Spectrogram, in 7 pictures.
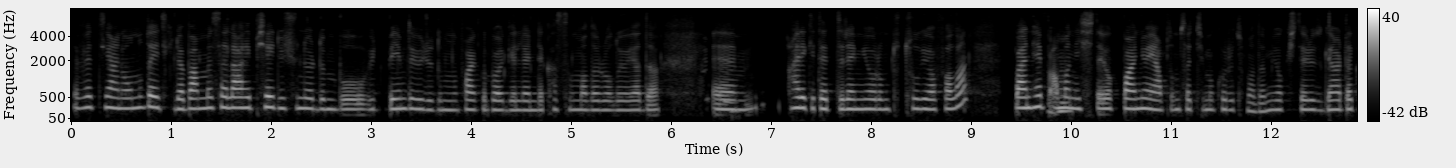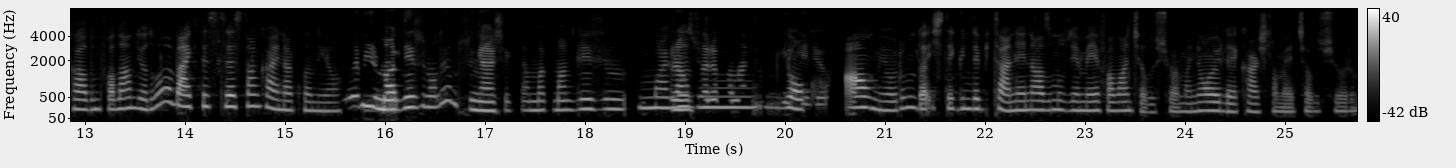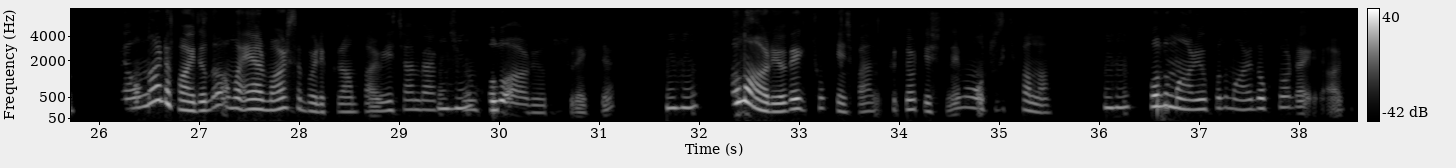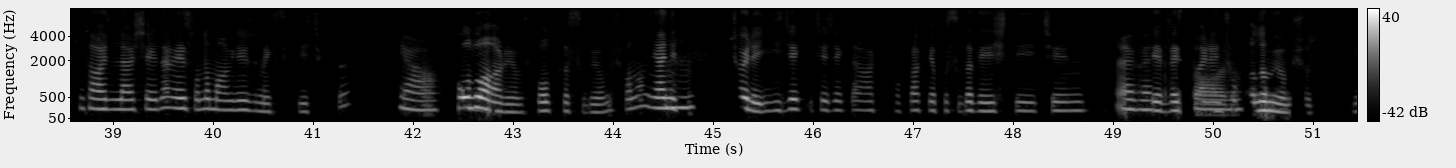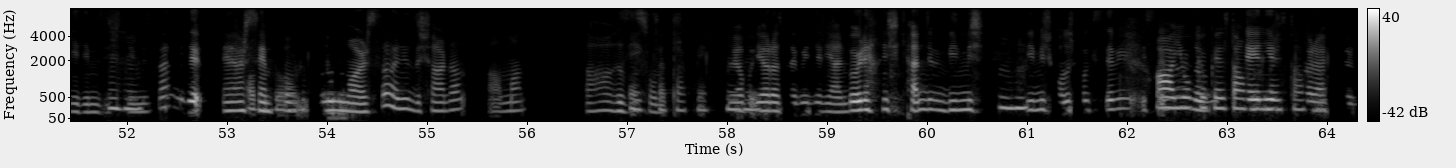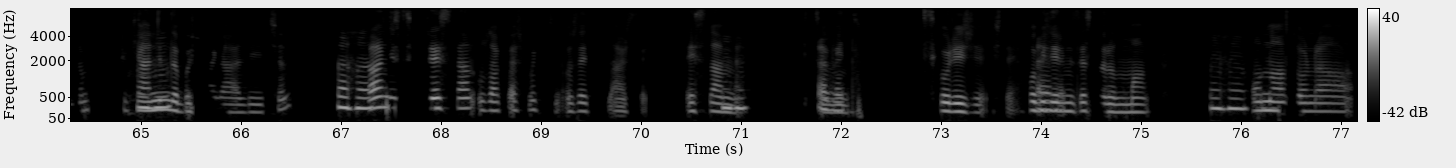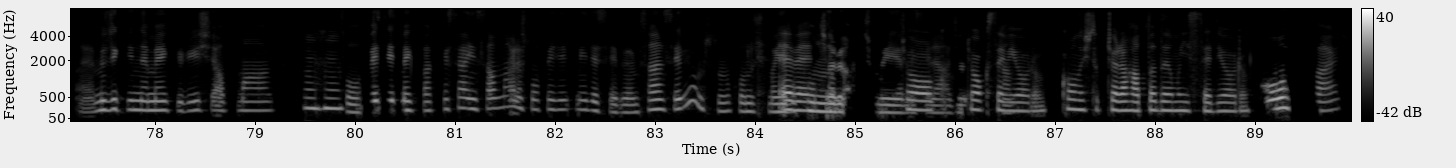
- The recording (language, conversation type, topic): Turkish, unstructured, Günlük stresle başa çıkmak için ne yaparsın?
- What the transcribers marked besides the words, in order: other background noise; static; tapping; laughing while speaking: "hiç"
